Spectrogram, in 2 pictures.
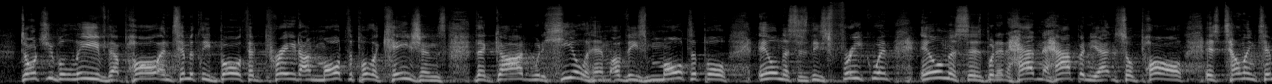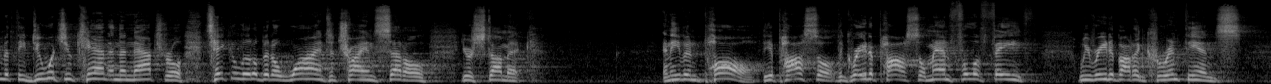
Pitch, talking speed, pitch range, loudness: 220 Hz, 170 wpm, 195-245 Hz, -27 LUFS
